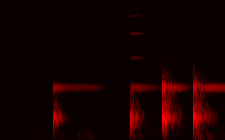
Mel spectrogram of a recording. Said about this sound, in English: Do y'all recognize that? No, it sounds like a glass that you're hitting. Okay, so that is a tequila called Clase Azul. I have a bottle sitting next to me, actually.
